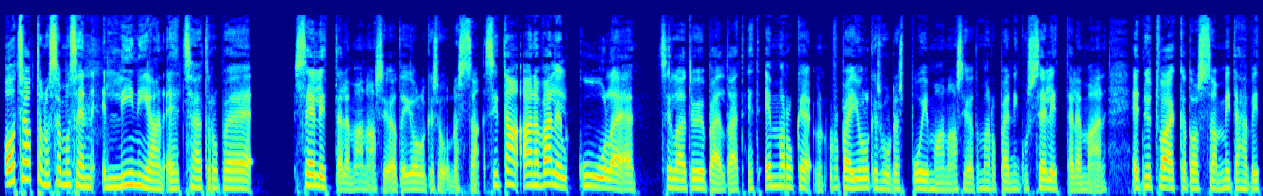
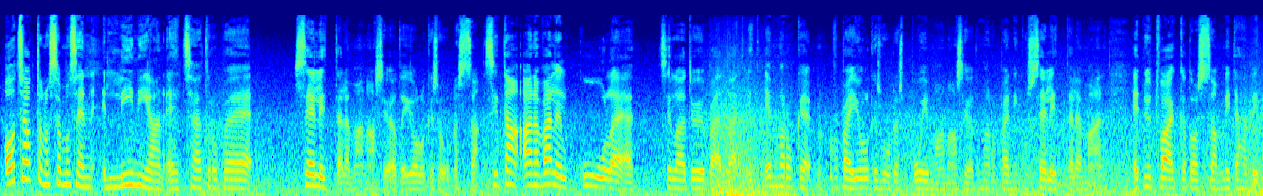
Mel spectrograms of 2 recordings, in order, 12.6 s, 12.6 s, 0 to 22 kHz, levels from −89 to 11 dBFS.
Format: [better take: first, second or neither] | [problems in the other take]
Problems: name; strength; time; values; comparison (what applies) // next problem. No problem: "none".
first | wind noise on the microphone; occasional gusts; 10 dB below the speech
